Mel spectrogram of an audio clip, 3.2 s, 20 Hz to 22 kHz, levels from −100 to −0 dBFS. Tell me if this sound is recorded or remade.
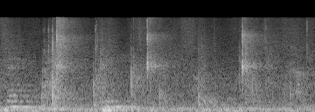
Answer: remade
